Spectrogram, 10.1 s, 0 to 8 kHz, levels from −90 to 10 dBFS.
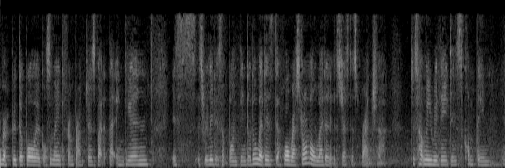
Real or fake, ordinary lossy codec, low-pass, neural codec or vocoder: fake; none; none; codec, 16 kHz, 1.1 kbps, Voila-Tokenizer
